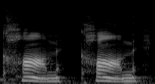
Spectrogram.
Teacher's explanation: 때 come m 앞에 있는 엘도 발음하지 않습니다 아까 work처럼 그래서 턱 엄청 벌리면서 혓바닥이 바짝 바닥에 누워지는 약간 아소리에 비슷한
